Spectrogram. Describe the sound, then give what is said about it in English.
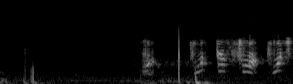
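A telephone call is being dialed during a live broadcast: a few sharp clicks and taps, then a quick run of short, bright tones, with some muffled voice-like sound mixed in. “Are you seriously on the phone while we're live?”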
